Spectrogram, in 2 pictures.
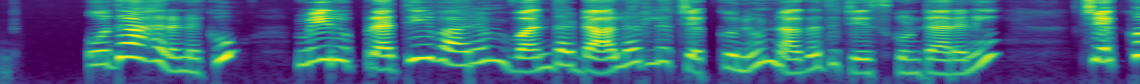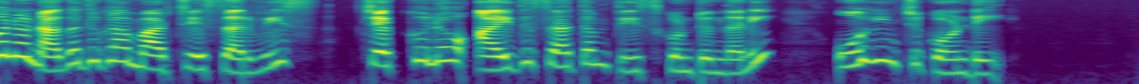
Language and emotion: Telugu, neutral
